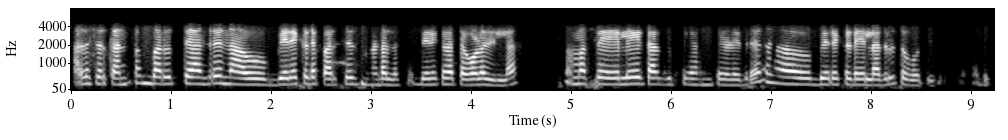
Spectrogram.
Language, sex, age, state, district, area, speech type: Kannada, female, 18-30, Karnataka, Koppal, rural, conversation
